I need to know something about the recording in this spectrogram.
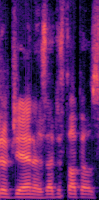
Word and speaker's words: Janus: tell you in a very funny joking way j-a-n-u-s is actually pronounced janus uh china's you remember when gregory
